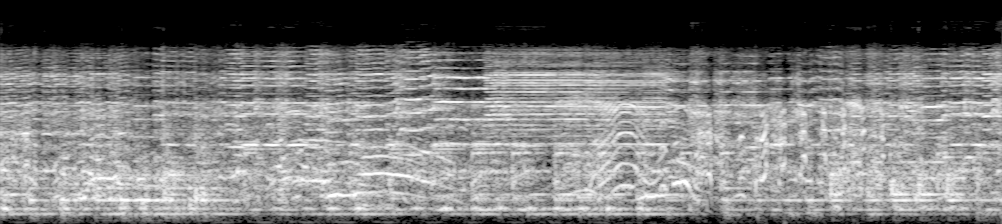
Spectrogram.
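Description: Reog gamelan accompaniment: a slompret (Javanese shawm) playing a wavering, bending reedy melody over a steady drone, with a crowd talking underneath.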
